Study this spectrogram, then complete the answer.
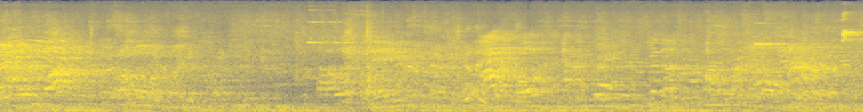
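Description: A crowd of young people chatters and talks in a large echoing gym.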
